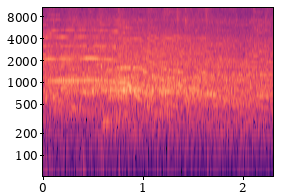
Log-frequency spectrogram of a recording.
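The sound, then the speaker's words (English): Racetrack crowd at the Kentucky Derby in Louisville cheering for a photo finish, a steady, continuous roar of many voices. “The audience in their big bright hats, pastel suits, and floral printed dresses cheer and jump for the photo finish.”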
